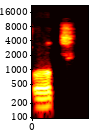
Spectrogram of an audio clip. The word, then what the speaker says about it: Folkes: So on Amazon, it's The Power of Pain by Folks, and Folks is spelled Folkes.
